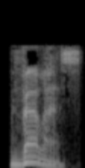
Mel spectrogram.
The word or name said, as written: Wellesz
